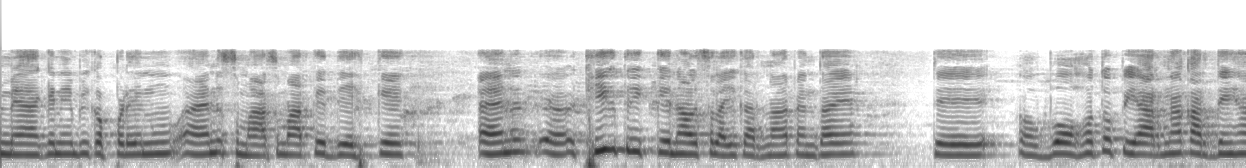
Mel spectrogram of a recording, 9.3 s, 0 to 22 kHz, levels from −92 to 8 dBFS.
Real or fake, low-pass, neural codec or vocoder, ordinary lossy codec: fake; 7.2 kHz; codec, 16 kHz, 16 kbps, FreqCodec, larger model; none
